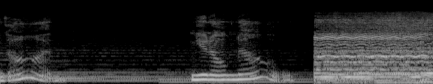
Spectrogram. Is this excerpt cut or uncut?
cut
